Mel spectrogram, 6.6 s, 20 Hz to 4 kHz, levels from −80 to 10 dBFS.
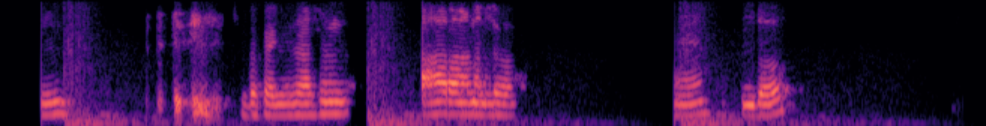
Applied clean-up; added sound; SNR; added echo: none; Explosion; 18 dB; none.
